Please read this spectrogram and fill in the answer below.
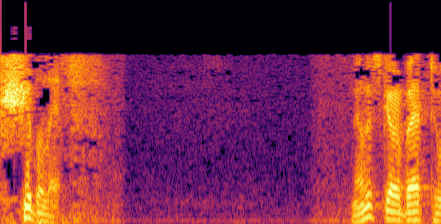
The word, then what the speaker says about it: Shibboleth: they were told to pronounce the word Shibboleth, S-H-I-B-B-O-L-E-T-H. This was because their dialect couldn't pronounce the SH in the word Shibboleth. And instead, they would say Sibboleth.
